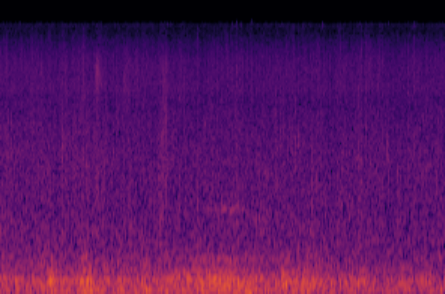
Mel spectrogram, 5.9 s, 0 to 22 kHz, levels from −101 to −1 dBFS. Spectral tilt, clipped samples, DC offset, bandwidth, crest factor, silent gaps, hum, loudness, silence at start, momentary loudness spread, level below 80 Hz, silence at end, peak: -5.5 dB/octave; under 0.1%; under 0.1%; 16 kHz; 16 dB; none; none; -47 LUFS; 0 s; 6 LU; -52 dBFS; 0 s; -30 dBFS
